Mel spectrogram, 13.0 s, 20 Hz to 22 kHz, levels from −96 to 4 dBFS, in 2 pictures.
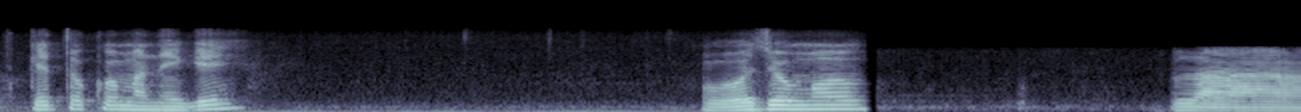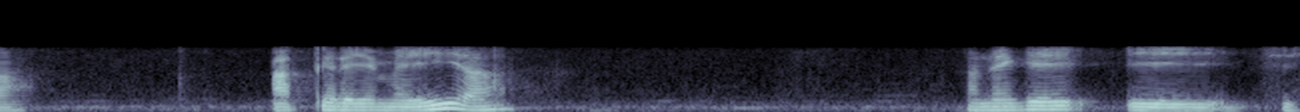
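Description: At 4.32 s, right after "wo ojomo", a handover gap cuts the speech for about 60 ms, until 4.38 s. While the call switched networks no speech frames arrived, so the voice dies away and that stretch of speech is lost.

From 4.38 s to the end, the call shows a fallback to narrowband. Before this point the speech carries HD Voice clarity with only light AMR wideband coding texture. Afterwards nothing remains above 4 kHz, and the speech turns muffled and rough, which fits a low-rate AMR-NB mode around 5.9 kbit/s.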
